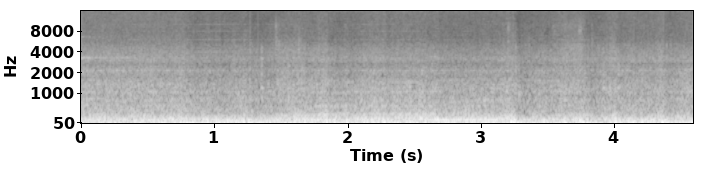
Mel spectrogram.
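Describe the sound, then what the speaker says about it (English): Steady, loud low-pitched engine hum inside a moving 2018 Mazda CX-9 2.5 Grand Touring AWD SUV, with road rumble and a faint wind rush, continuous and without speech. "And there's also a nice hum with the engine."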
